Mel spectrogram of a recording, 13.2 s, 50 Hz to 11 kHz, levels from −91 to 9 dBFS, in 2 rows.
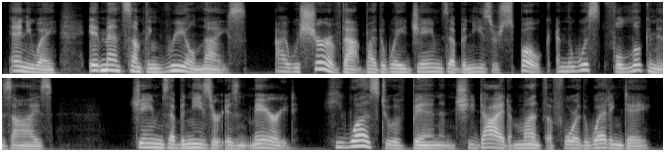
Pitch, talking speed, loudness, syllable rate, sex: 165 Hz, 190 wpm, -19 LUFS, 5.3 syllables/s, female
